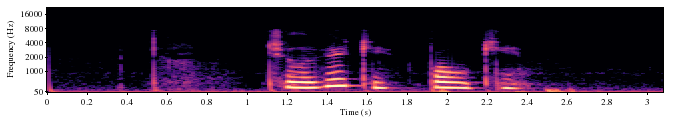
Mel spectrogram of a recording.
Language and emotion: Russian, neutral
